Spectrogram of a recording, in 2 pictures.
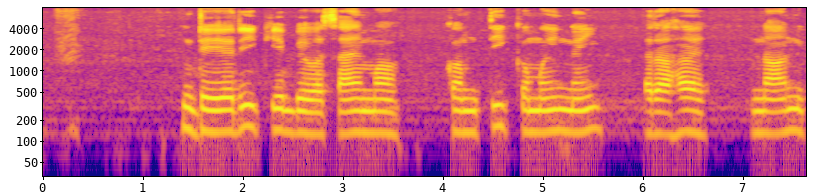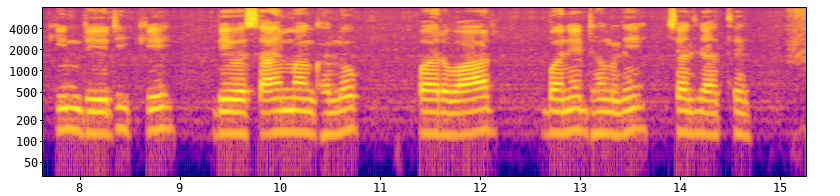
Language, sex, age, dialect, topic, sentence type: Chhattisgarhi, male, 18-24, Western/Budati/Khatahi, agriculture, statement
